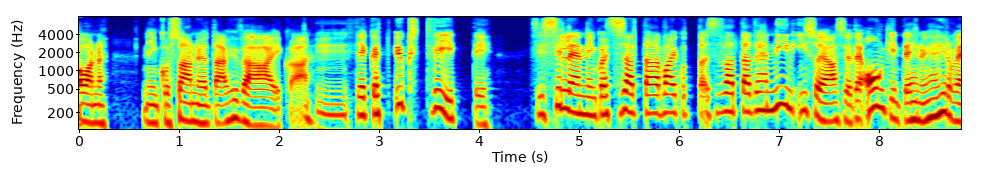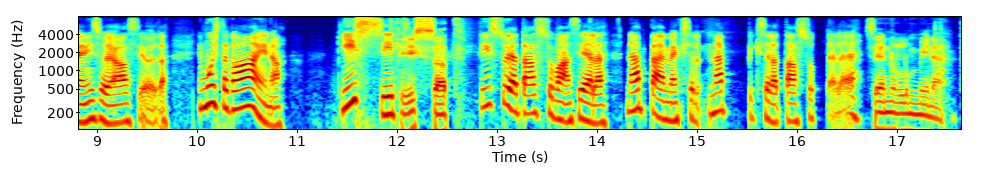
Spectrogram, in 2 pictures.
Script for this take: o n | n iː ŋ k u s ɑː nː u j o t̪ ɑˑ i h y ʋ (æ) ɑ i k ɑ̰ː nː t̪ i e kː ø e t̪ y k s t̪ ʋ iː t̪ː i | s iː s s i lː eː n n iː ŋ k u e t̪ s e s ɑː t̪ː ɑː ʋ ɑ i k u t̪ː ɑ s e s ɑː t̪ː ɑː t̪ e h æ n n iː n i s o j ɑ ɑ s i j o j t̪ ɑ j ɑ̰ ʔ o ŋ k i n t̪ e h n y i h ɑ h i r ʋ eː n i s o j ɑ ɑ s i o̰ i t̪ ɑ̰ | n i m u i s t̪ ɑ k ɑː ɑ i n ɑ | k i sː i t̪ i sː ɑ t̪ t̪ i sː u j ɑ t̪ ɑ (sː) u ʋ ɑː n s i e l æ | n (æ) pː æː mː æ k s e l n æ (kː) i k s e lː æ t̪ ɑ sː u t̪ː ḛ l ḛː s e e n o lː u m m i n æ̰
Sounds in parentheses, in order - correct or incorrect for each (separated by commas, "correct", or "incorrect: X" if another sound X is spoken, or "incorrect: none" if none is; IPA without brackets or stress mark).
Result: incorrect: æː, correct, correct, incorrect: pː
